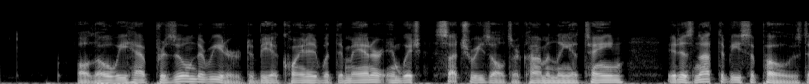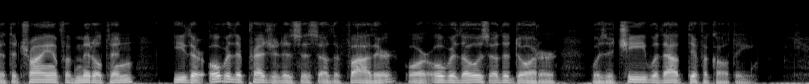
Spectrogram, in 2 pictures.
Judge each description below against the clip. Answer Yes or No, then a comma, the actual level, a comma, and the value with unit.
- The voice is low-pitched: Yes, very low, 95 Hz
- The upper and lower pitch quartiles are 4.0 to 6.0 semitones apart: Yes, average, 4.3 semitones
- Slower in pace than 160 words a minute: No, average, 175 wpm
